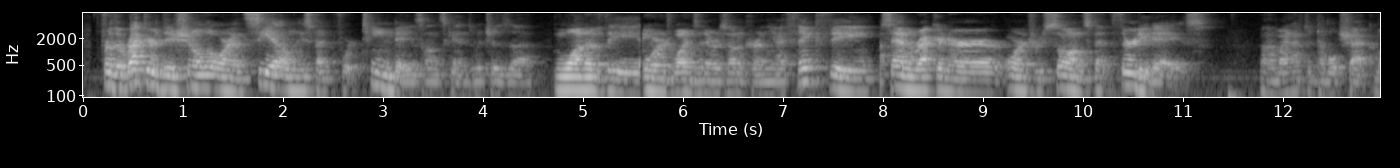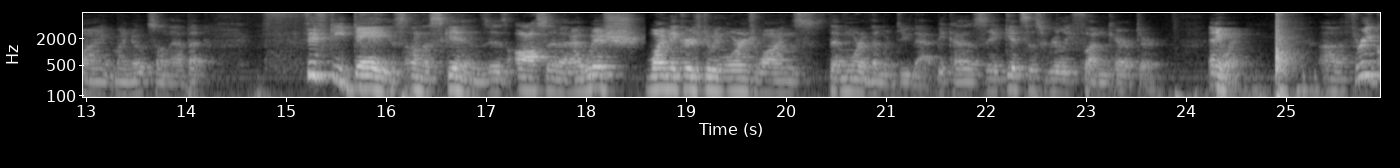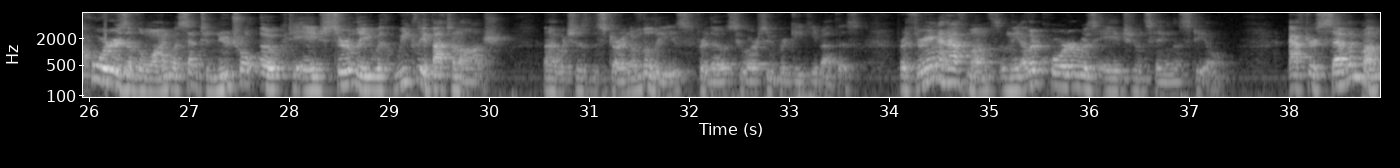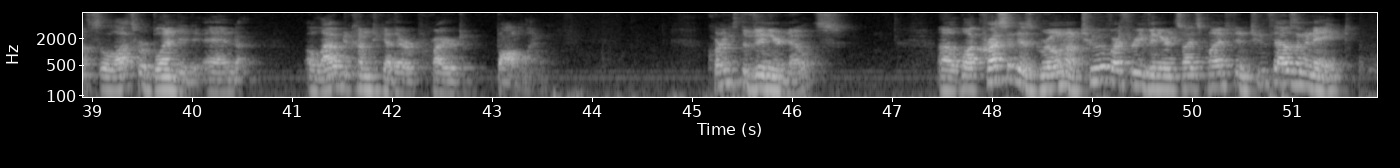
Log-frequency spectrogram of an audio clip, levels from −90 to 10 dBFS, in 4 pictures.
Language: English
